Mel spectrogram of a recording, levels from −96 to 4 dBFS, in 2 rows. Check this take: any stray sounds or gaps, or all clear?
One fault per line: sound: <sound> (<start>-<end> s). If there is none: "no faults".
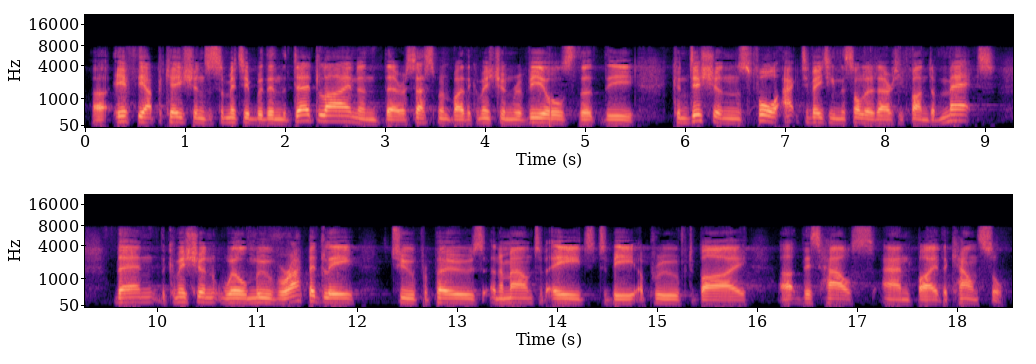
no faults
